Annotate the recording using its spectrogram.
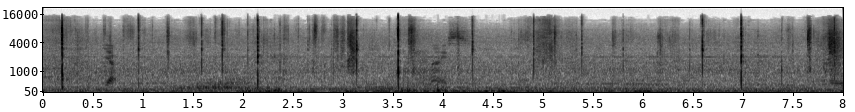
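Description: Pickleball paddles striking a hard plastic ball in a quick volley exchange: a run of sharp pops about every half second to second, with the ball bouncing on the hard court in between. A low rumble of wind on the microphone runs underneath.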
